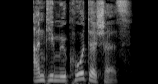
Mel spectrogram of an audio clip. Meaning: strong/mixed nominative/accusative neuter singular of antimykotisch
- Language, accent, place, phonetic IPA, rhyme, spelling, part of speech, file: German, Germany, Berlin, [antimyˈkoːtɪʃəs], -oːtɪʃəs, antimykotisches, adjective, De-antimykotisches.ogg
